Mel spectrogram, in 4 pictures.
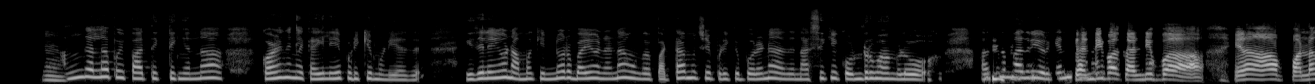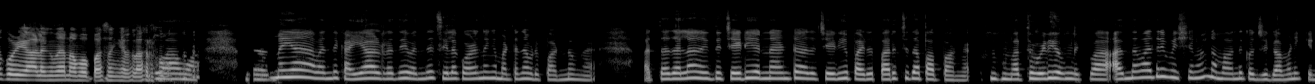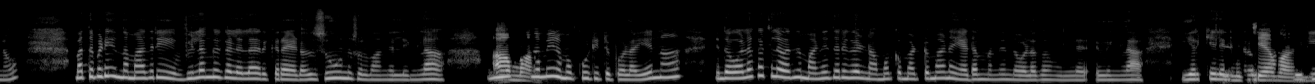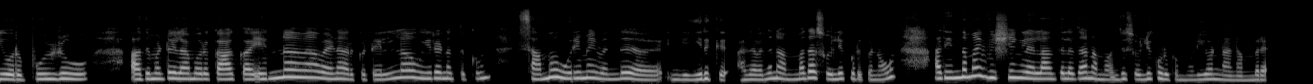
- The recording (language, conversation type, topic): Tamil, podcast, பிள்ளைகளை இயற்கையுடன் இணைக்க நீங்கள் என்ன பரிந்துரைகள் கூறுவீர்கள்?
- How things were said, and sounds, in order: afraid: "இதுலேயும் நமக்கு இன்னொரு பயம் என்னென்னா … அந்த மாதிரி இருக்கும்"; other background noise; laughing while speaking: "கண்டிப்பா, கண்டிப்பா. ஏன்னா, பண்ணக்கூடிய ஆளுங்க தான் நம்ப பசங்க எல்லாரும்"; unintelligible speech; other noise; chuckle; tapping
